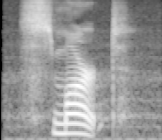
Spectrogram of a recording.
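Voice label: "smart", English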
